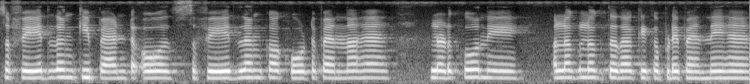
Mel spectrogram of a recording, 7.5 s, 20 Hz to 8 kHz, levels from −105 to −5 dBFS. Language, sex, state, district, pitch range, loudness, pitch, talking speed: Hindi, female, Punjab, Fazilka, 240-255 Hz, -14 LUFS, 245 Hz, 160 wpm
